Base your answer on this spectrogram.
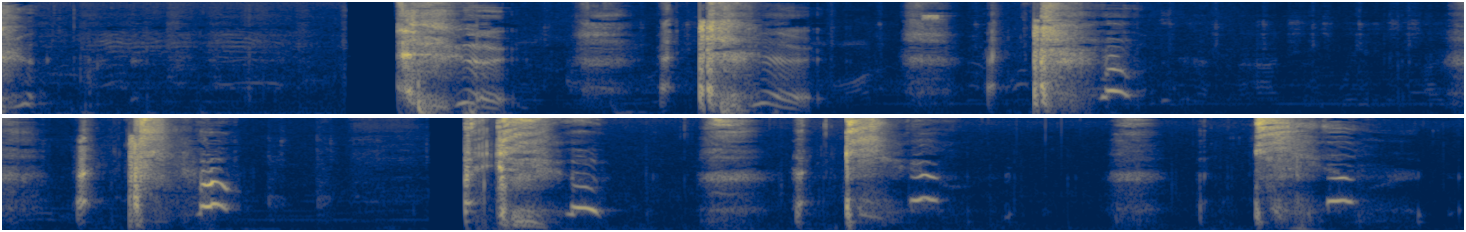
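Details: A series of about eight to ten sharp sneezes with intake breaths between from a person who sneezes frequently, not thought to be allergies, just woken up, with faint music in the background; sneezing.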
